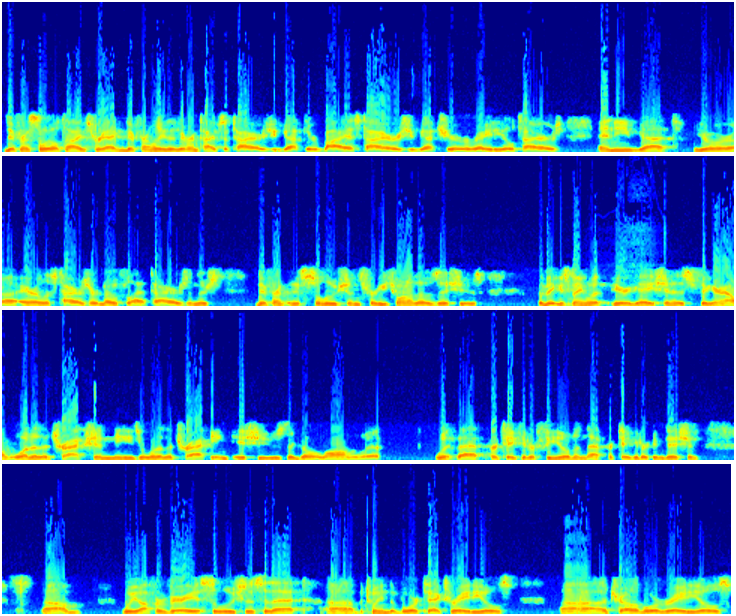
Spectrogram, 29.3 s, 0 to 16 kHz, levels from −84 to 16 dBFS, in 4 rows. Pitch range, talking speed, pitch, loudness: 80-90 Hz, 180 wpm, 85 Hz, -11 LUFS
